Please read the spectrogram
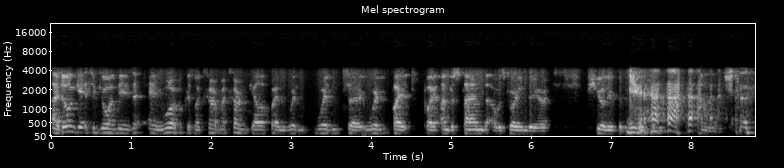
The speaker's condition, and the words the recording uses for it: Stuttering. For me, it's not a cure, and for me, it's also that it can be situational.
